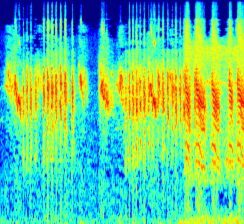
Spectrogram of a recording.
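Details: Fighting call of Eurasian tree sparrows, used as a lure for catching birds: rapid, scratchy chirps in quick runs, a brief silence near the middle, then more hurried twittering.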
